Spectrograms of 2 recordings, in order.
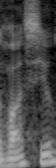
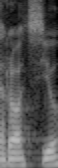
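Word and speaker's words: Rocío: O nome dela, eu pronuncio Rócio, mas é Rócio, porque tem a pronunciação no final no espanhol.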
